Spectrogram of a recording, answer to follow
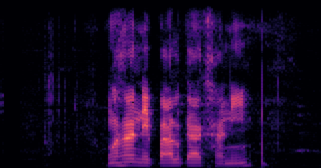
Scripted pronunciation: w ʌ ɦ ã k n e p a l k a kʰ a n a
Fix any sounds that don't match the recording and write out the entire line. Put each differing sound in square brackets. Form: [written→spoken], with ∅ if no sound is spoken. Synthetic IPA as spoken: w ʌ ɦ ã [k→∅] n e p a l k a kʰ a n [a→i]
